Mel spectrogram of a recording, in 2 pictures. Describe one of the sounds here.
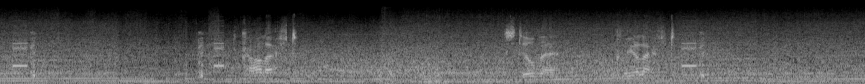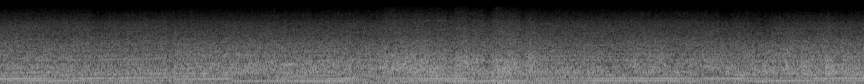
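A racing car engine roars and changes pitch as it speeds up and slows down.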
